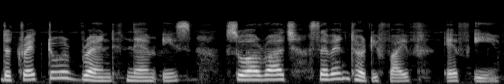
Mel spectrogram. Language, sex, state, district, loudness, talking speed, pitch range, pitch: English, female, Arunachal Pradesh, Lower Dibang Valley, -18 LUFS, 105 wpm, 170-225 Hz, 200 Hz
